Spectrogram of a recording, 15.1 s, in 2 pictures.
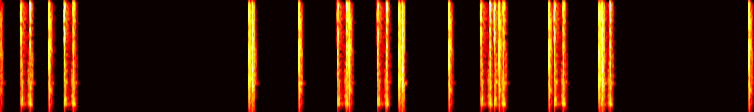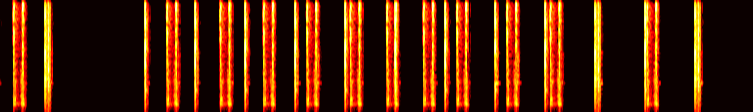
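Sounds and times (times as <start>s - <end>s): computer mouse clicks: 0.2s - 0.8s, 3.4s - 6.2s, 7.5s - 8.1s, 9.1s - 14.6s.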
